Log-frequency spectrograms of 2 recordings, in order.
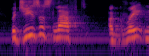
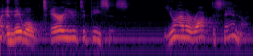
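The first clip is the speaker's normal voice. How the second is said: normal talking voice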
